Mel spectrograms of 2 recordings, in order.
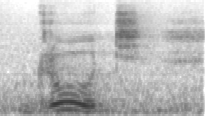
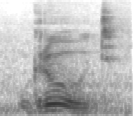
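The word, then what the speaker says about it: грудь: from the chest and the word is Groot Groot GRU deep soft sign so it doesn't end in a consonant it doesn't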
